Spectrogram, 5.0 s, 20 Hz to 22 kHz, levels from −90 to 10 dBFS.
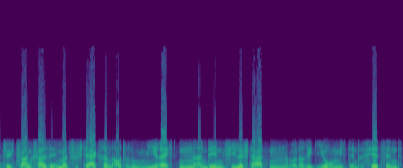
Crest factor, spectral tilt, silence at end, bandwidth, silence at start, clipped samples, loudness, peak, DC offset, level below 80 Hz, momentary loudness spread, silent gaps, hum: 14 dB; -6.5 dB/octave; 0 s; 11 kHz; 0 s; under 0.1%; -26 LUFS; -12 dBFS; under 0.1%; -66 dBFS; 6 LU; none; none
